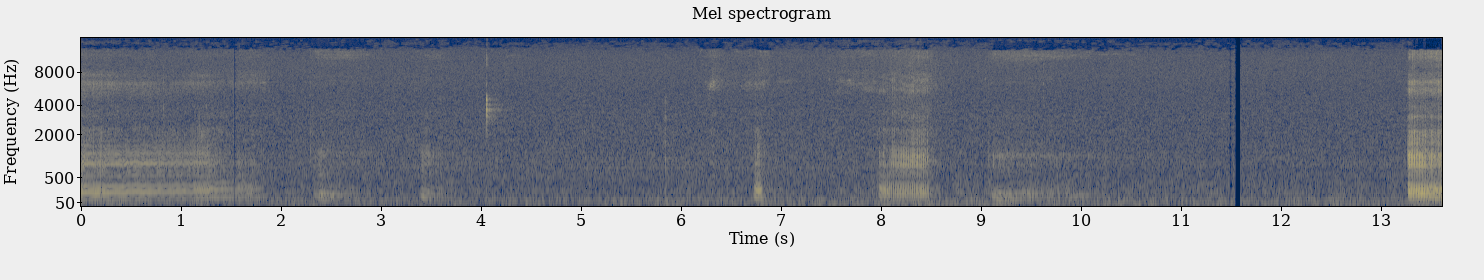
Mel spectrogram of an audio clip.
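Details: Small black Pekingese dog sleeping peacefully, with loud, rough, rumbling snores on each breath a few seconds apart, over quiet room noise.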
